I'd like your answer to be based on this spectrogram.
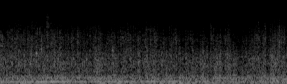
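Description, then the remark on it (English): Steady, even hiss of rain falling outside, a dense wash of noise with no breaks or individual drops standing out, over a faint low hum. Nobody speaks. “And it's raining outside if y'all could tell.”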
